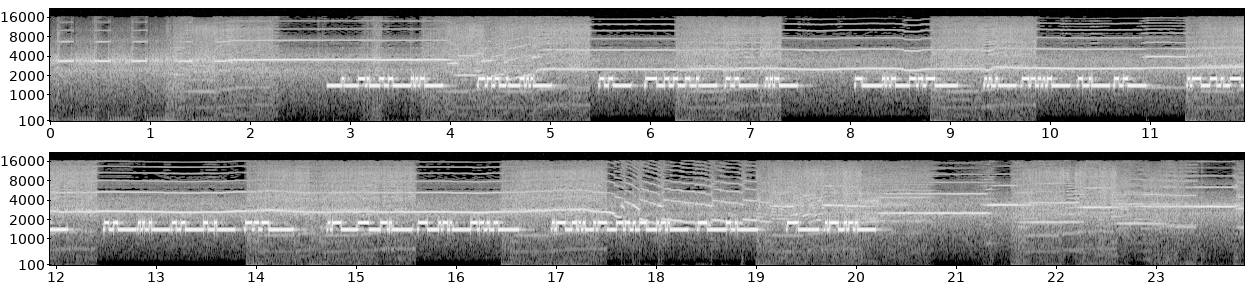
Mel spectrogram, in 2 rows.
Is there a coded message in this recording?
Yes: TTY/TDD text telephone tones (45.45 baud Baudot) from 2.8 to 20.2 s, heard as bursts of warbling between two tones, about 400 Hz shift, 1600 Hz centre, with room echo. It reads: HIS CRITICISMS OF SCIENTIFIC METHOD WERE ADOPTED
